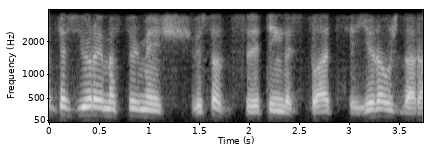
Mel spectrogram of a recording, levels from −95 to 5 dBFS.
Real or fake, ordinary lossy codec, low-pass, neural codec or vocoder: fake; AAC, 32 kbps; 3.6 kHz; codec, 16 kHz in and 24 kHz out, 1 kbps, XY-Tokenizer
